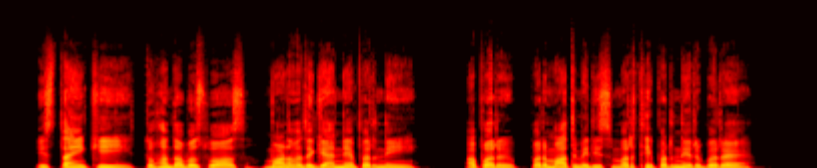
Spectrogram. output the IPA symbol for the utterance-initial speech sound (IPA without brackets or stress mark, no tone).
ɪ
